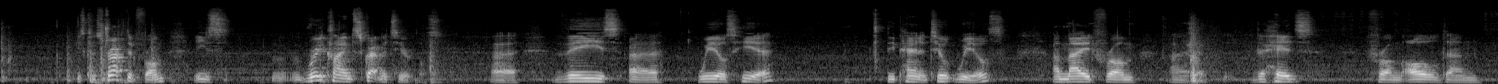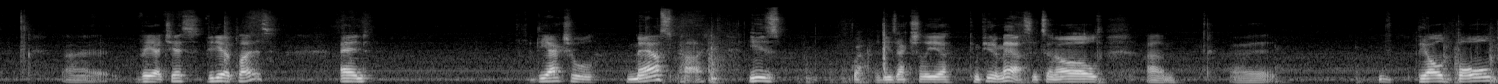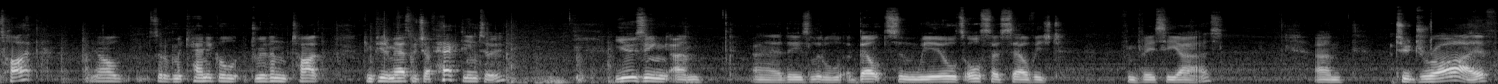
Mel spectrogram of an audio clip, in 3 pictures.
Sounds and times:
Speech: 0:00.7 - 0:07.8, 0:08.8 - 0:14.9, 0:15.6 - 0:17.8, 0:18.4 - 0:18.8, 0:20.2 - 0:27.8, 0:28.7 - 0:35.2, 0:36.1 - 0:42.3, 0:43.0 - 0:44.9.

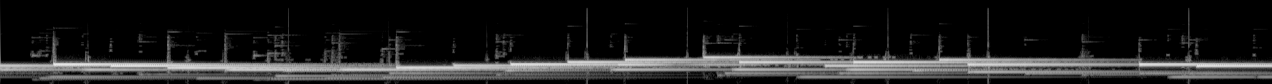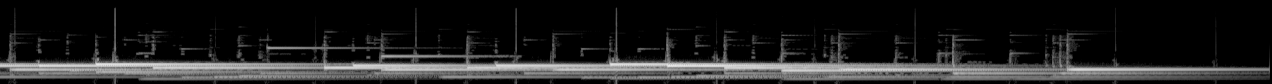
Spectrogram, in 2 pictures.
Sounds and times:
Lullaby: 0:00.0 - 0:25.4.

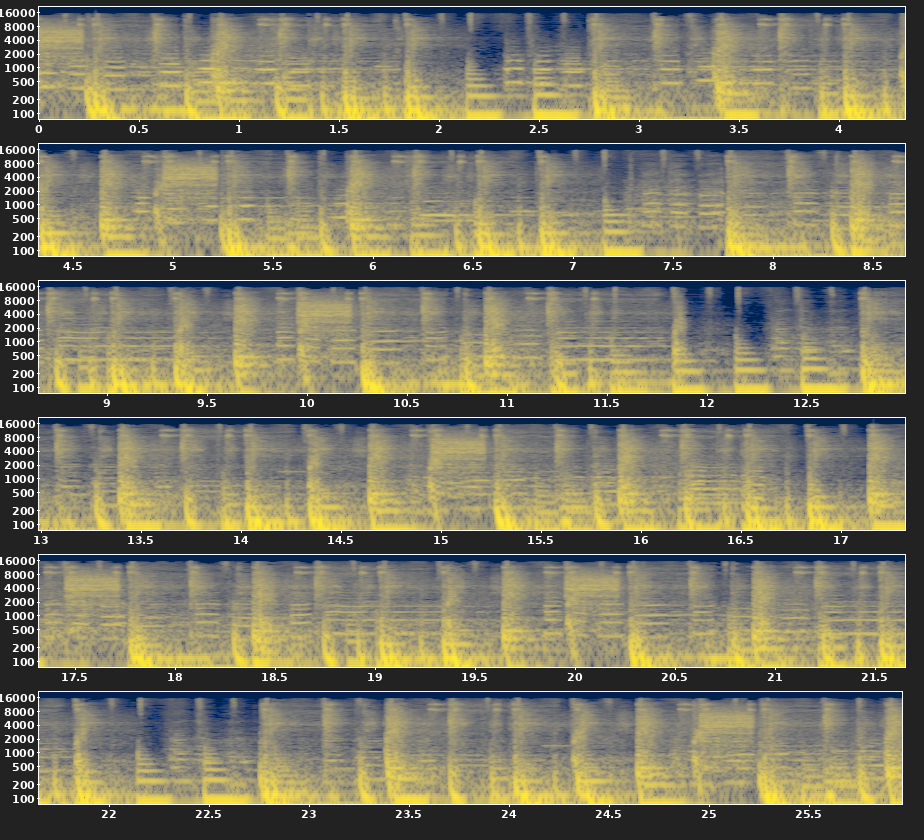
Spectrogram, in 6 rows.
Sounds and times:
Dubstep: 0:00.0 - 0:25.9.

